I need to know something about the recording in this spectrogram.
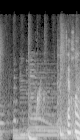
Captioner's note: swinging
